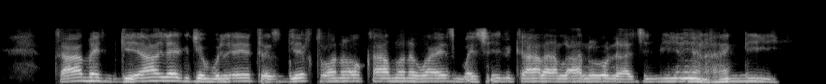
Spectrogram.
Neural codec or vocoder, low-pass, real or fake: codec, 24 kHz, 1.5 kbps, HILCodec; 5.4 kHz; fake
